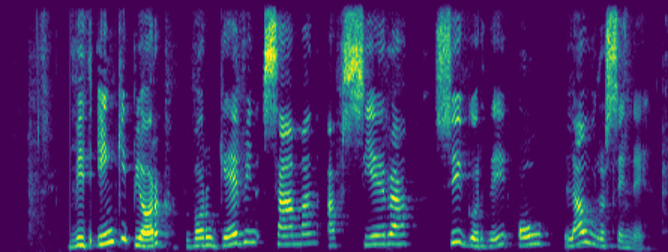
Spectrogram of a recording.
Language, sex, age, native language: Icelandic, female, 40-49, Polish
